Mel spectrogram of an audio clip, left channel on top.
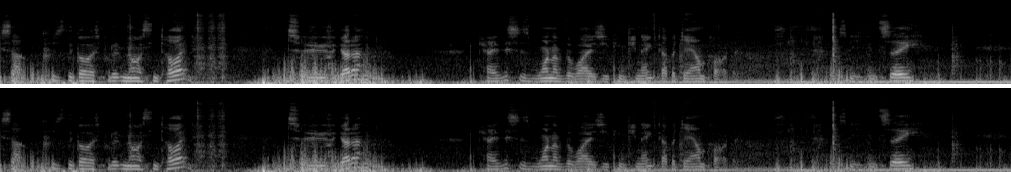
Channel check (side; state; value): right; quieter; 4.1 dB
